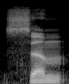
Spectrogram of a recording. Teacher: میم ساکن کا اظہار ہے، غنہ نہیں کریں گے، سین کو باریک سیٹی سے ادا کریں گے، ہا الف مدہ ہے۔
